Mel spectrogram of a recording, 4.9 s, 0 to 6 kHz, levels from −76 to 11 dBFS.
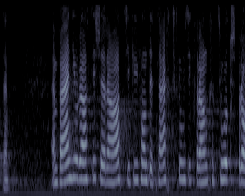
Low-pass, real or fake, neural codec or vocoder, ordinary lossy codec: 5.4 kHz; real; none; none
